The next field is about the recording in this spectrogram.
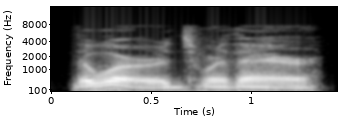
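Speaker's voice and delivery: usual speaking voice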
